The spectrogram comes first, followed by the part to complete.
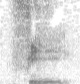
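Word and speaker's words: في: So the first word is fi. So you notice there's the elongation, the long vowel.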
